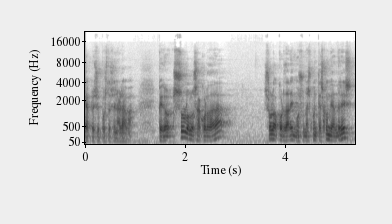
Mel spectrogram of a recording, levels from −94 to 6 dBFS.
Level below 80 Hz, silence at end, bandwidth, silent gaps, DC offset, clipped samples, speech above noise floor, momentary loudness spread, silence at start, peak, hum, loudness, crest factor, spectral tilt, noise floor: -54 dBFS; 0 s; 20 kHz; none; under 0.1%; under 0.1%; 29 dB; 11 LU; 0 s; -2 dBFS; none; -21 LUFS; 20 dB; -4.5 dB/octave; -50 dBFS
